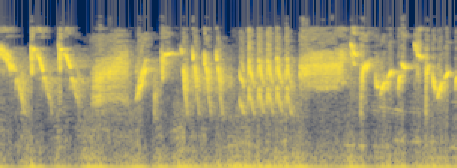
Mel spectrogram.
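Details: European goldfinch singing, recorded to train and motivate other birds to learn the song. Rapid liquid twitters and sharp sliding notes lead into a dense buzzy trill in the middle, then more quick chirps.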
